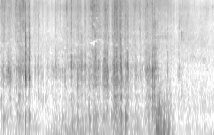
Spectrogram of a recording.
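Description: Rustling and light knocking of a wire-mesh fish trap being shaken out over a plastic bucket, with a dull thump about three seconds in as the catch drops into the bucket.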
